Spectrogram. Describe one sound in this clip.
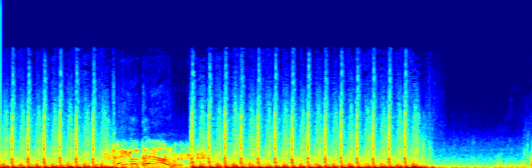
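A rifle fires rapid bursts underwater.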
